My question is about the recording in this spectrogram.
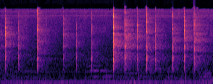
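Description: Chalk on a chalkboard being written with: a quiet string of irregular sharp taps and clicks, several a second, as a short word is written, over a faint steady low room hum.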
